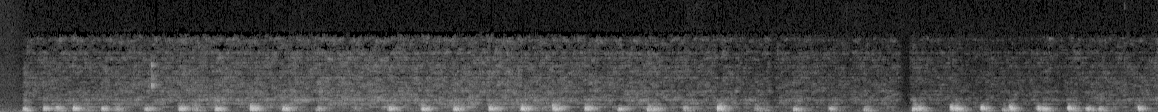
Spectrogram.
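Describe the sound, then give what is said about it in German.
Steady, repetitive construction noise from two floors below: low, muffled thuds pulsing about twice a second for the whole stretch, fairly uniform in loudness, with no voices over it. “hast du ein bisschen Baustelle bei dir? Ja, ist ein bisschen laut unten, ne?”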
